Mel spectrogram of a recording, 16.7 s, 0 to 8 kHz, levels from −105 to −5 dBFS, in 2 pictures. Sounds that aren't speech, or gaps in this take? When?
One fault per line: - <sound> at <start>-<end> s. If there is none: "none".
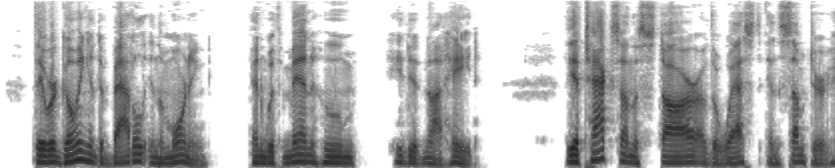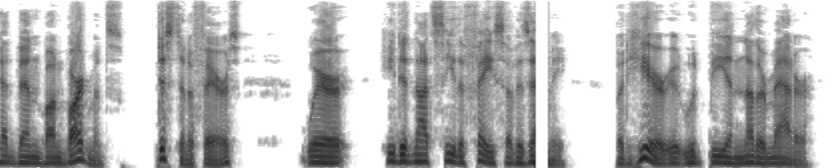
- dropout at 13.7-13.8 s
